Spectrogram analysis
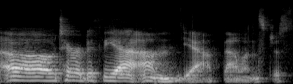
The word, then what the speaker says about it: Terabithia: of aj yes victory is that how you pronounce it i'm not sure gone girl oh that's for sure a bridge to terabitha oh terabithia um yeah that one's just like the diary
